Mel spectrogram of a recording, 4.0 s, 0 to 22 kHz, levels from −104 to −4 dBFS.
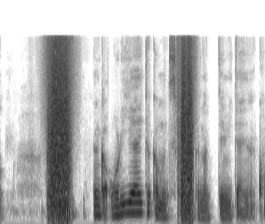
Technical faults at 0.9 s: wireless microphone noise hit

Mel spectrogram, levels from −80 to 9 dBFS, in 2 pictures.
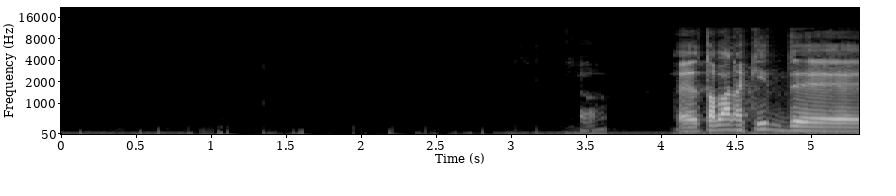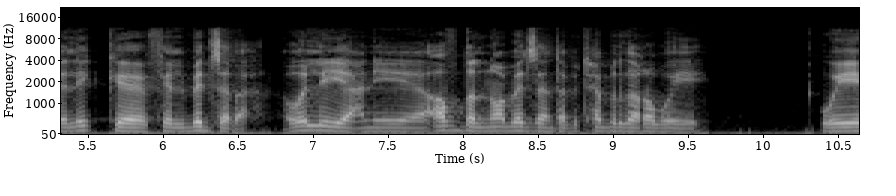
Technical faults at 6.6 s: none

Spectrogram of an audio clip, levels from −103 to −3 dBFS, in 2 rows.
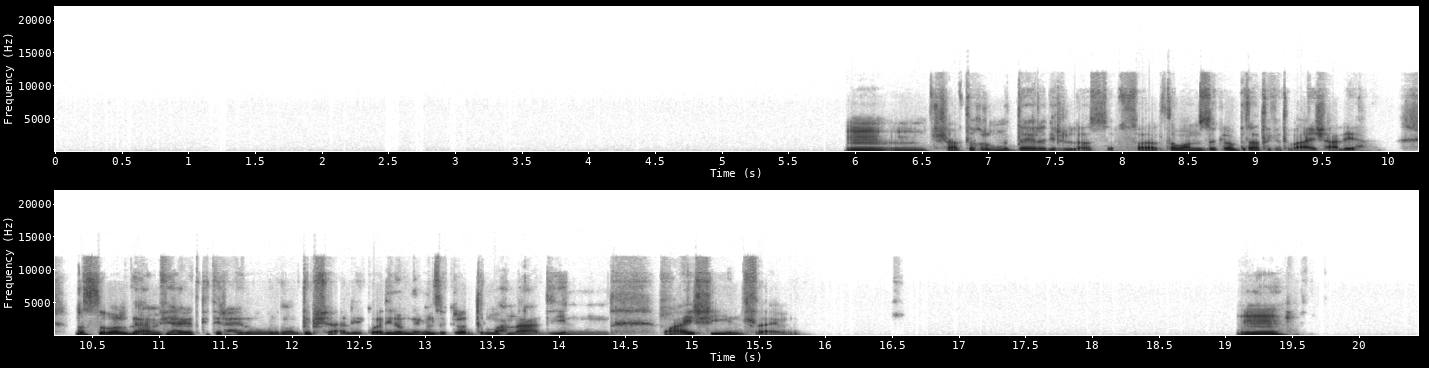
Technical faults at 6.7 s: none

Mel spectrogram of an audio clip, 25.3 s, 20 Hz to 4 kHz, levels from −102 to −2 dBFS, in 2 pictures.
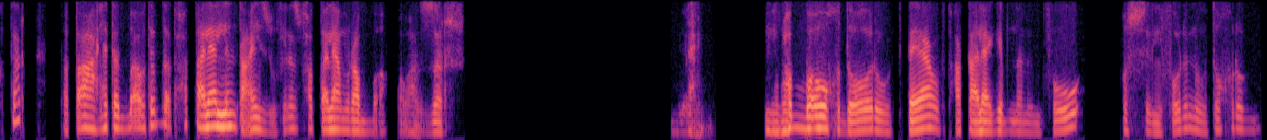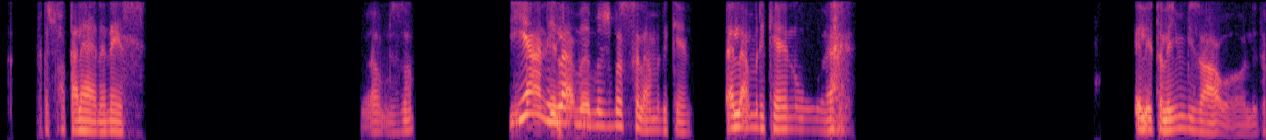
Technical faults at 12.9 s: long network dropout

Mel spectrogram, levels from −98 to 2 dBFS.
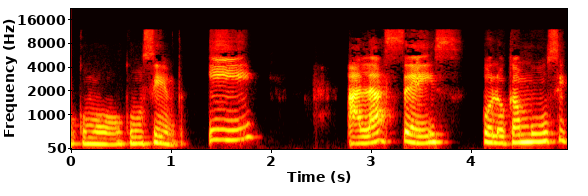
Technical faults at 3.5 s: corrupt frame decoded

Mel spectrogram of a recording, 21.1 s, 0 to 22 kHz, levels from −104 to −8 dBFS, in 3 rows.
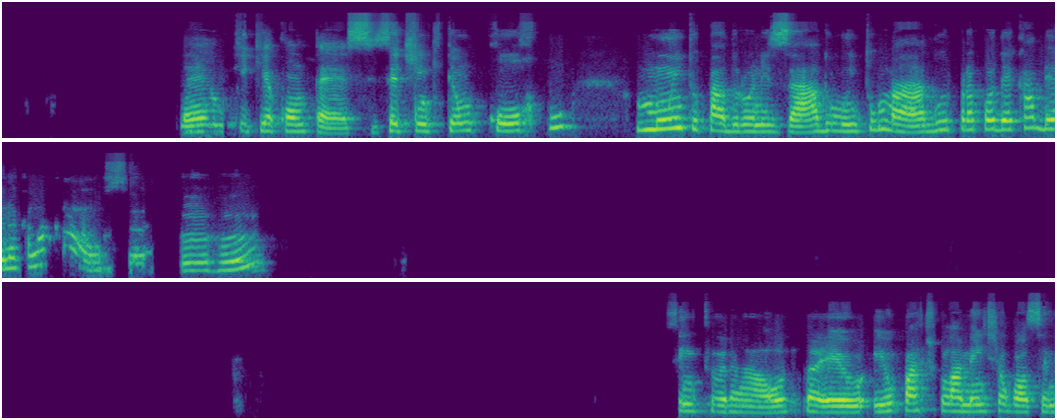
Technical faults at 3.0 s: Opus voice compression

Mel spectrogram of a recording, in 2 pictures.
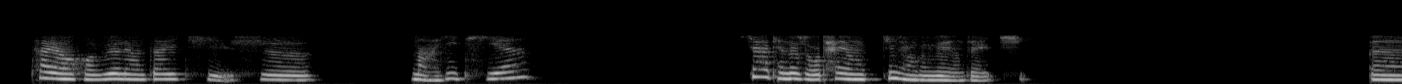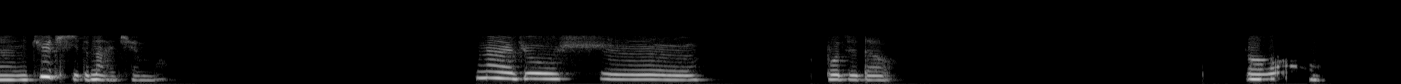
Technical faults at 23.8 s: short concealed packet loss; burst of packet loss

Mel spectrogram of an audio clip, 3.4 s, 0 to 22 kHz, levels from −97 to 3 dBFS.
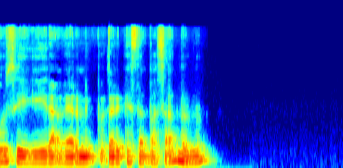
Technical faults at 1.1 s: damaged data in a compressed stream

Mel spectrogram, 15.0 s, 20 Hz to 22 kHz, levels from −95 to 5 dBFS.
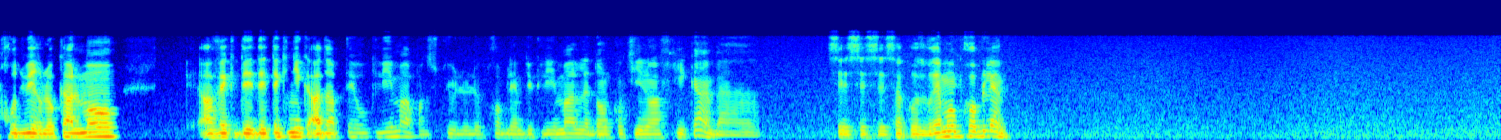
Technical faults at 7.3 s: automatic gain rising

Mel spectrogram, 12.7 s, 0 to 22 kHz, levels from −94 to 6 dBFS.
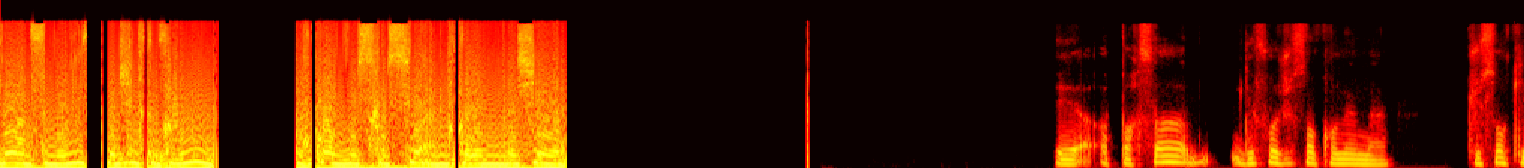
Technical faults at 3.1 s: integer read as float

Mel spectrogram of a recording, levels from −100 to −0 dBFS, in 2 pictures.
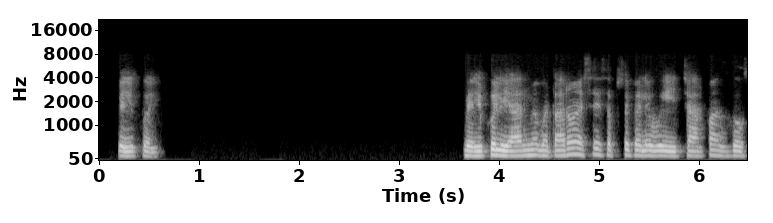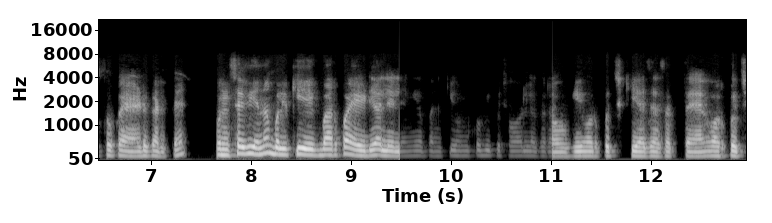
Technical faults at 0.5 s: none

